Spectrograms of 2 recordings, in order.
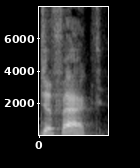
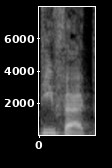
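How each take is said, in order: First: The stress is on the second syllable. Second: The stress is on the first syllable. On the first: It means to desert to the other side. The speaker calls it right. "as in defect" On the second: It means a flaw that makes something broken. The speaker calls it wrong. "not defect, which is what I read it as"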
